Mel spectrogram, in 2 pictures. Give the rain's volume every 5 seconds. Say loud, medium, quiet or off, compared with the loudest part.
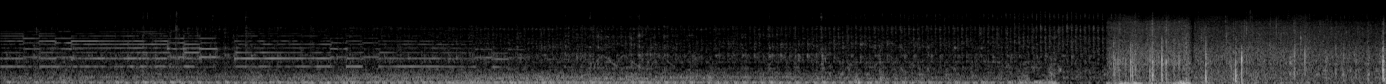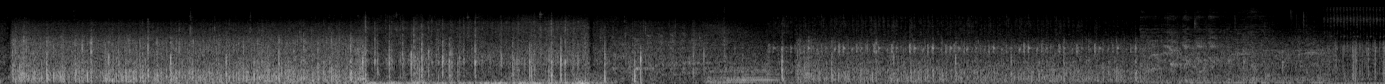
off, off, loud, loud, medium, medium.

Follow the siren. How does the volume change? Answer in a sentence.
The loudness of the siren goes down.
